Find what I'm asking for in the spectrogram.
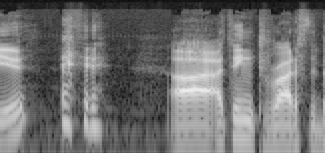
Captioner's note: laughing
